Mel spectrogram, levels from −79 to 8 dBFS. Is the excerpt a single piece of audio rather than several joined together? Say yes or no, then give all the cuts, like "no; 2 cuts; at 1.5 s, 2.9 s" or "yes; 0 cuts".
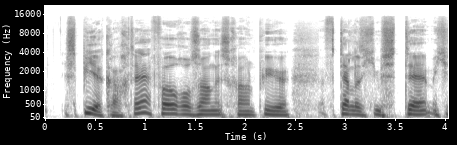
no; 1 cut; at 2.7 s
